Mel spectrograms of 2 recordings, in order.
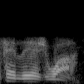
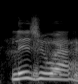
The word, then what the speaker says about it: Liégeois: Café Liégeois. – Liégeois.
